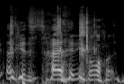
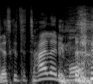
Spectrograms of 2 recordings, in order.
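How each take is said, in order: First: Said through laughter; laughing. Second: Said in the usual way. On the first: Real, not acted. Joking that he is off to Thailand tomorrow, laughing. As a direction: giggle through the line.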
